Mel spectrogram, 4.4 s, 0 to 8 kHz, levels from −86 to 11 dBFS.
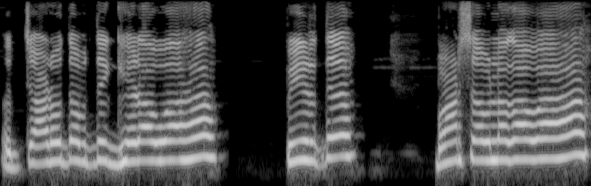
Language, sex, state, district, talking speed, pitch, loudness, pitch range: Hindi, male, Bihar, Darbhanga, 175 wpm, 295 Hz, -11 LUFS, 280-330 Hz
